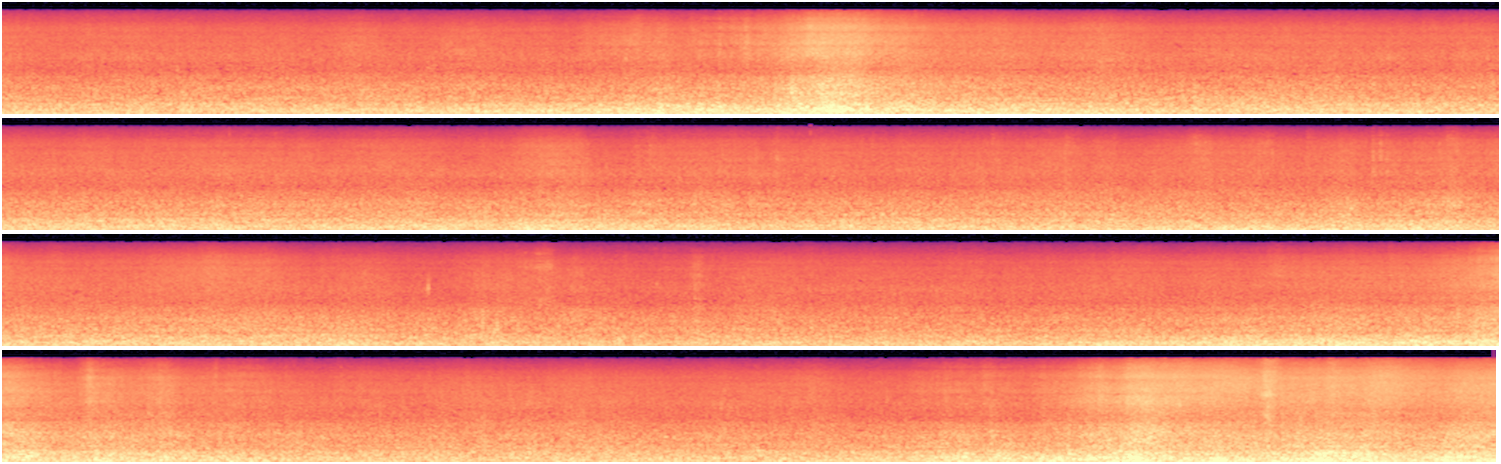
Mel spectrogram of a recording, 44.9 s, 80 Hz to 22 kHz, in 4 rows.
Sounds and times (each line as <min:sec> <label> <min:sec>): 0:38.7 waves breaking and splashing 0:44.8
